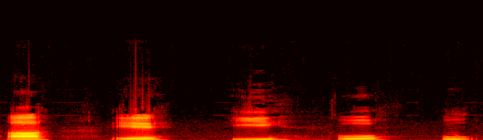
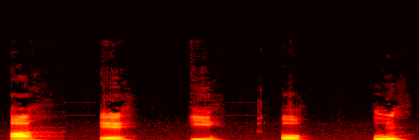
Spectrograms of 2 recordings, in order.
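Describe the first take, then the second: First: Each vowel starts softly, sliding in gently. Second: Each vowel starts sharply, with an abrupt onset. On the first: The speaker calls it right. "it's not a sharp one, it's a soft one" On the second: The speaker calls it wrong. "notice I'm not saying"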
